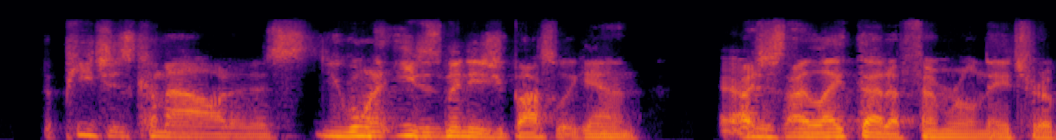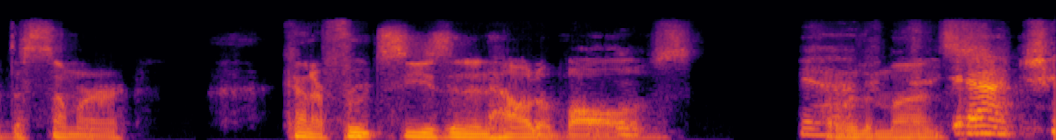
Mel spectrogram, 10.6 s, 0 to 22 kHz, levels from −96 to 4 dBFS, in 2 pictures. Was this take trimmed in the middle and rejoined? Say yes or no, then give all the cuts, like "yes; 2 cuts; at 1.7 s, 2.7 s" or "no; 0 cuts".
no; 0 cuts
